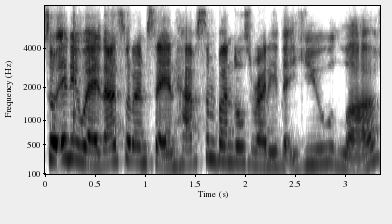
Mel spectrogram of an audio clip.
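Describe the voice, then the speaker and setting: A woman's bright, sharp voice comes across in an animated tone with lively intonation over a quiet background. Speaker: wellness product seller. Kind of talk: team training call. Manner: fast.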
